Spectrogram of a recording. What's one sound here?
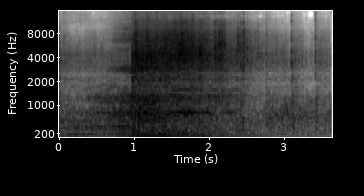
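A magical energy burst whooshes and crackles.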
